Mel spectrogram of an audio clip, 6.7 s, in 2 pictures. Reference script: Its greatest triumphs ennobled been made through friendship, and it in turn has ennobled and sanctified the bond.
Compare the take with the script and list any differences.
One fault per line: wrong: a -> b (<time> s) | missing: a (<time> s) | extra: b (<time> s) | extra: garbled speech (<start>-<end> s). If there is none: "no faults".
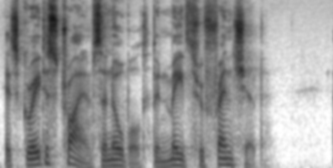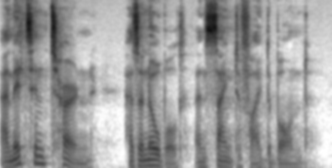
no faults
